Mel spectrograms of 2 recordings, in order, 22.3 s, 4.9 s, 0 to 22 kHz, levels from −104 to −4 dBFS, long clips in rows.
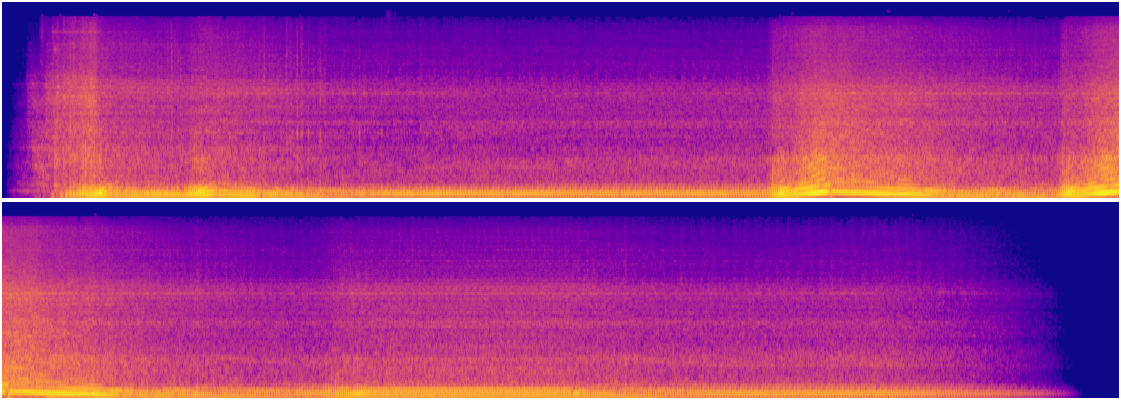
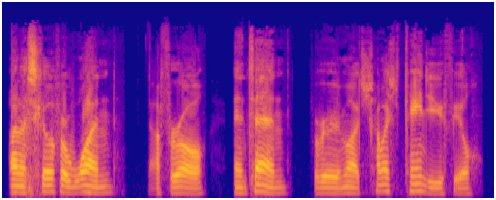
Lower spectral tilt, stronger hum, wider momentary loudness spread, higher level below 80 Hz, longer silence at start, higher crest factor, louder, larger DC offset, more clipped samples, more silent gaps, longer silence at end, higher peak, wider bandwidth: first, -8 dB/octave vs -3 dB/octave; neither; about the same, 15 LU vs 13 LU; first, -28 dBFS vs -68 dBFS; first, 0.35 s vs 0.05 s; about the same, 18 dB vs 18 dB; first, -20 LUFS vs -23 LUFS; neither; neither; neither; first, 1.25 s vs 0.25 s; first, 0 dBFS vs -6 dBFS; second, 12.5 kHz vs 14 kHz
